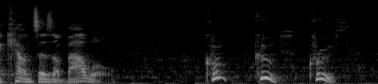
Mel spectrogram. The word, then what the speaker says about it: cwrth: Kruth is how it's pronounced. Kruth.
